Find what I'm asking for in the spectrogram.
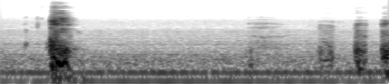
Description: I got sick :-(( and I noticed my sneezes sound different (at least I think they do-) when I’m sick, sooo here you go :-))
